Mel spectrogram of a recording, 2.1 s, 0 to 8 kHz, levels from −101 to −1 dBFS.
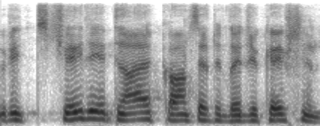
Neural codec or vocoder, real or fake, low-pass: codec, 24 kHz, 1.5 kbps, HILCodec; fake; 7.2 kHz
